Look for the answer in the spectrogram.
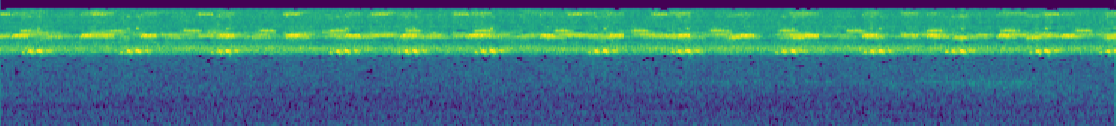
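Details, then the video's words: Crickets calling through a warm, humid summer night in the Midwest, their stacked high-pitched trills forming an unbroken wall of sound with gentle rhythmic swells. "Night Time Cricket Sounds"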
